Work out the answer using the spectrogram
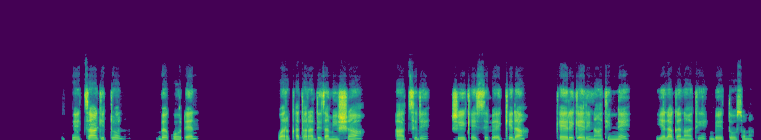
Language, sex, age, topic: Gamo, female, 18-24, government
